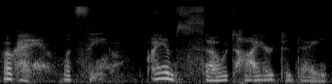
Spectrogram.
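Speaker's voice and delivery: tired whisper. Real, not acted. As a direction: whisper it, barely there. Quiet house, tired.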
